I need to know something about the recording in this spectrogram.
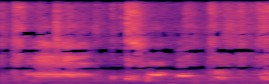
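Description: Pet parrot making a few short, soft calls: one of about half a second near the start, then a couple of shorter ones about a second in.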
